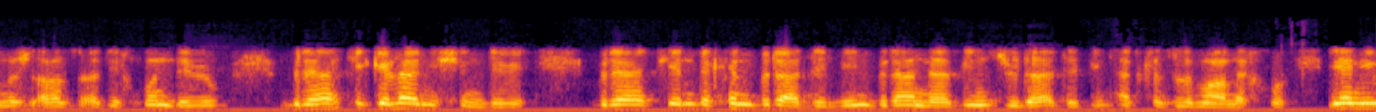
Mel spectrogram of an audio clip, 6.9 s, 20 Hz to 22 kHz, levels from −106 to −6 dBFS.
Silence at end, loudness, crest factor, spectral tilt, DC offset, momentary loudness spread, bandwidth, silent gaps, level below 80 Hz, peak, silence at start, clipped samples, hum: 0 s; -20 LUFS; 16 dB; -8 dB/octave; under 0.1%; 10 LU; 4.1 kHz; none; -58 dBFS; -2 dBFS; 0 s; under 0.1%; none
